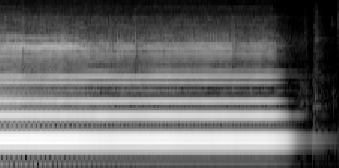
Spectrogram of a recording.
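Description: A wind instrument holds a low B flat fingering on one steady harmonic note, close and clear with a rich stack of overtones. It sustains for over two seconds before fading out, with no talk.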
